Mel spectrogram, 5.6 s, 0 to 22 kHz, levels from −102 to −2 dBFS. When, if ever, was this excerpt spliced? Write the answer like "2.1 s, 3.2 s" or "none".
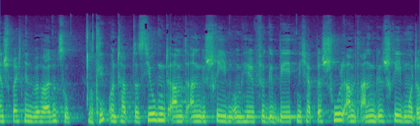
1.1 s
